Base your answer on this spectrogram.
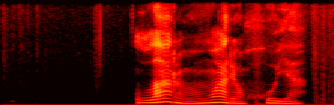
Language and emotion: Russian, neutral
